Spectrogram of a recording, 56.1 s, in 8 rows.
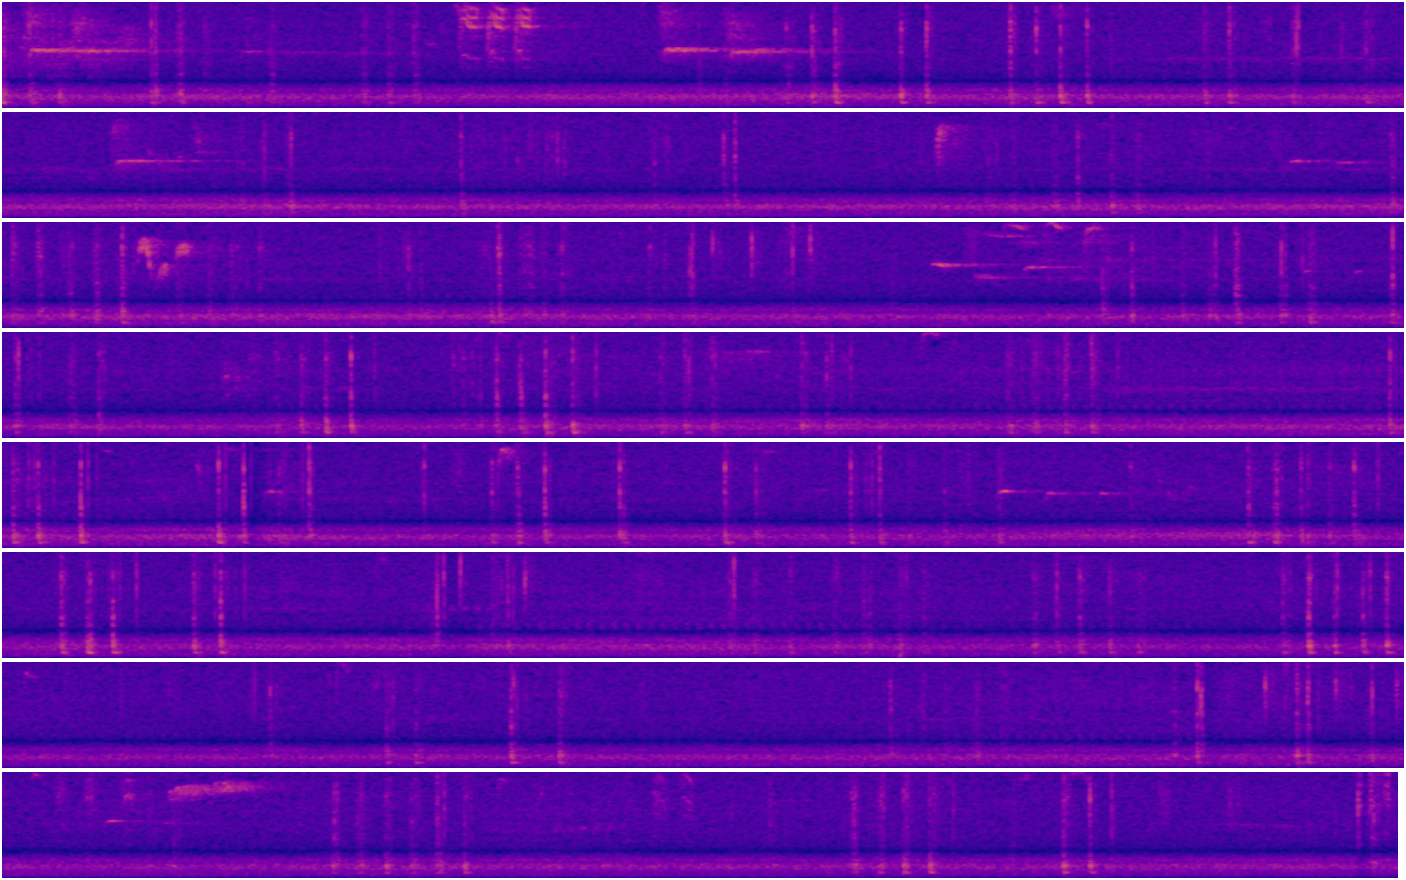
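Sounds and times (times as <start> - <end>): beak tapping on seeds: 0.0 - 2.2, 3.5 - 7.0, 8.2 - 8.6, 11.7 - 12.8, 13.9 - 15.4, 16.0 - 18.2, 19.4 - 26.7, 27.9 - 36.4, 37.2 - 37.8, 38.6 - 42.1, 43.3 - 45.0, 47.9 - 49.1, 50.7 - 51.5, 53.3 - 54.7.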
